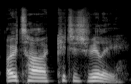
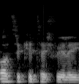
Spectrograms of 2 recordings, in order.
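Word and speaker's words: Otar Kiteishvili: It's Otar Kitishvili. That's how I've decided to try to pronounce it. How badly have I incorrectly said that one? Yep, that's fine. No, perfect. Otter Kitashvili, yeah.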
